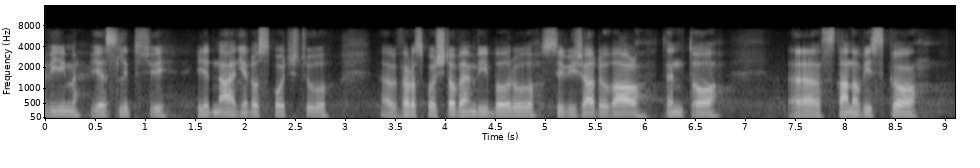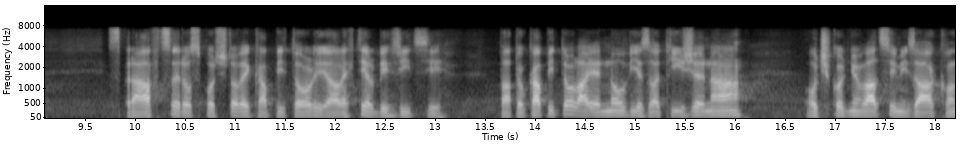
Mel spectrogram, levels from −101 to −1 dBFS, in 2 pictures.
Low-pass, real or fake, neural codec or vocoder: 7.2 kHz; fake; codec, 16 kHz, 0.8 kbps, ZipCodec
